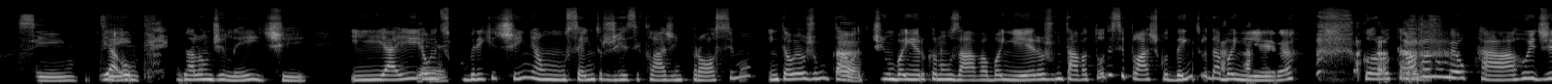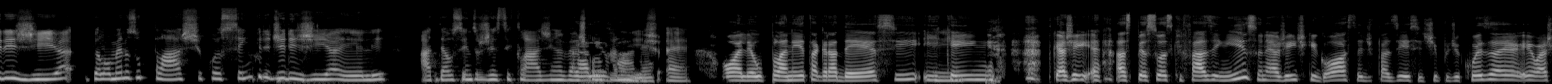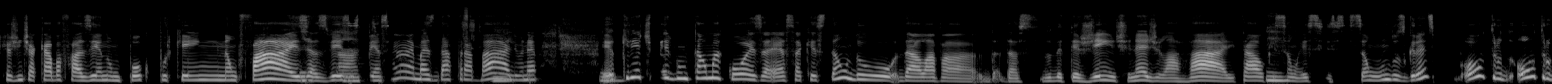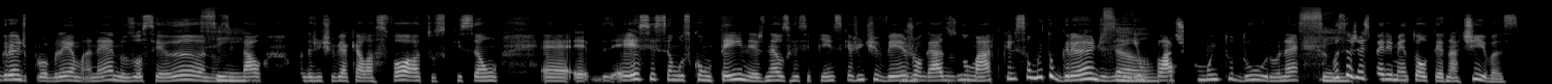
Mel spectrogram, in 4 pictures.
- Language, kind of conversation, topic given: Portuguese, podcast, Que hábitos diários ajudam você a reduzir lixo e desperdício?
- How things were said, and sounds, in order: other background noise; laugh; chuckle; chuckle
